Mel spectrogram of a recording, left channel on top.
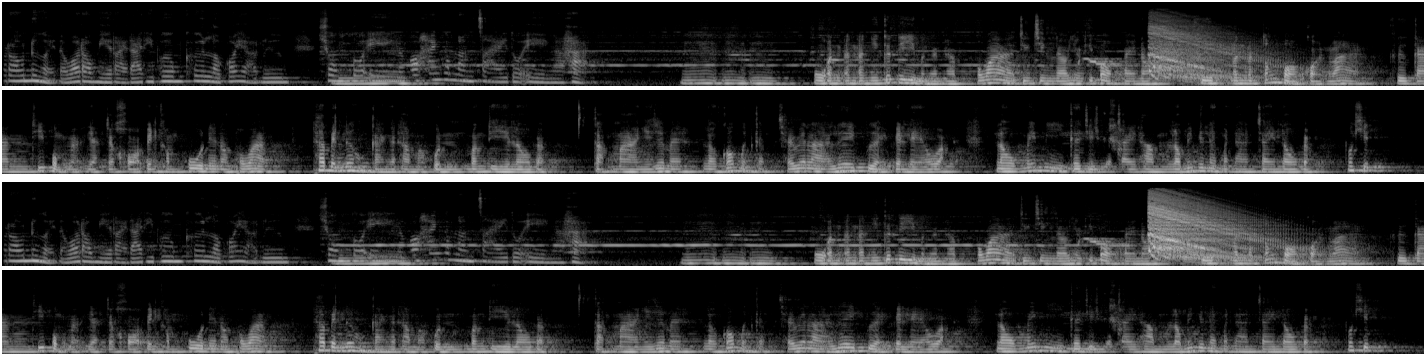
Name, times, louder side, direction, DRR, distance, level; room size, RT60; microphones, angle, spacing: voice 1, 0.0-5.9 8.8-9.2 24.8-25.5, right 1 dB, 20° left, 8 dB, 1.2 m, -34 dB
sound 1, 3.2-11.4, right 4 dB, 55° left, 5.7 m, -39 dB
voice 2, 3.3-4.1 6.8-7.8 8.1-13.6 13.9-16.9 17.3-19.7 20.1-27.3 27.7-27.9, left 1 dB, 85° left, 3 dB, 2.7 m, -26 dB
sound 2, 11.5-13.4, right 7 dB, 80° right, 1.0 m, -23 dB
26.0 x 18.0 x 9.9 m, 1.1 s
head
